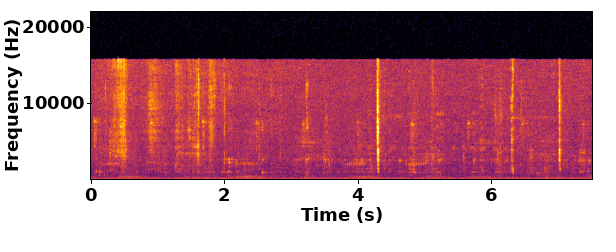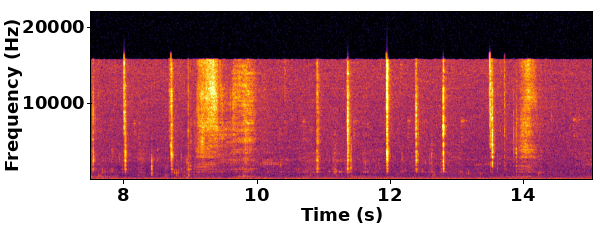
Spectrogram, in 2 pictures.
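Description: A person eating with their hands, chewing and crunching bites of a lettuce-leaf wrap. Short sharp crunches and mouth clicks recur irregularly throughout, over a steady low hum.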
